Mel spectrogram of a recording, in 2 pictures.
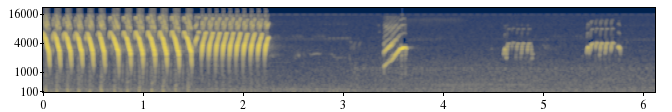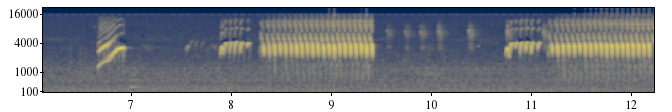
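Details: Canary chirping and rolling song used as a training lure for other canaries: a fast trill, then a quieter stretch of scattered single upslurred notes, followed by loud buzzy rolling bursts.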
